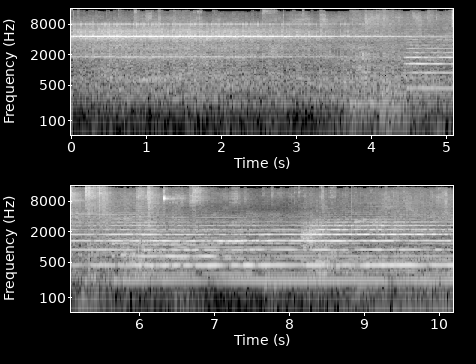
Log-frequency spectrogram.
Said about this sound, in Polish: Oho, dzwonek.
